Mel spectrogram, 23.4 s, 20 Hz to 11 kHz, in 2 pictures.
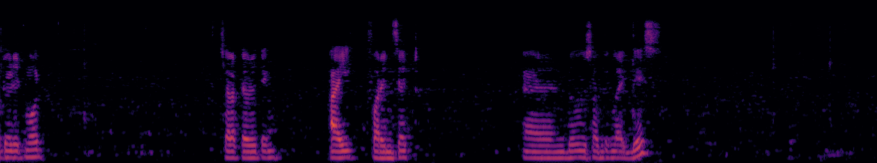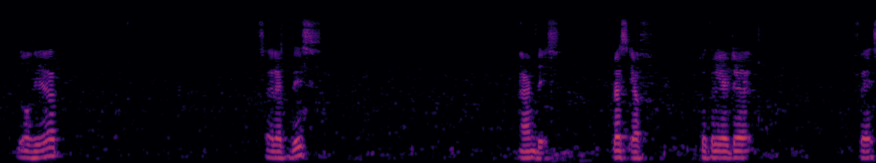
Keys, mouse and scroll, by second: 0.3 3, 0.5 right click, 0.9 shift+middle click, 2.2 a, 2.4 scroll down 2, 2.8 shift+middle click, 4.2 i, 10.1 shift+middle click, 10.5-10.9 scroll up 6, 10.9 shift+middle click, 11.2 scroll down 1, 11.3-11.8 scroll up 3, 11.8 2, 13.1 right click, 14.9 right click, 15.6 shift+middle click, 18.3 shift+right click, 18.9 f, 20.9 right click, 21.6 shift+middle click, 23.2 right click.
